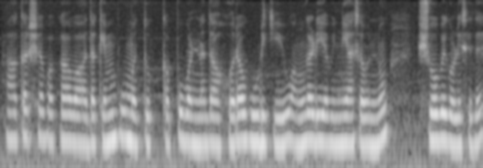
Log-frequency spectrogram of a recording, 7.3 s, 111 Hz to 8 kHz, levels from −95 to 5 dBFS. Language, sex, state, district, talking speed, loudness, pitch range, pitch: Kannada, female, Karnataka, Bangalore, 75 wpm, -14 LUFS, 205-220 Hz, 210 Hz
